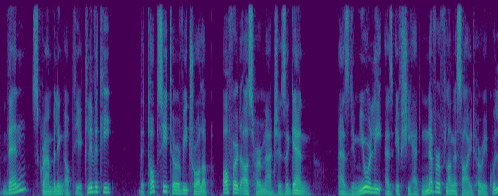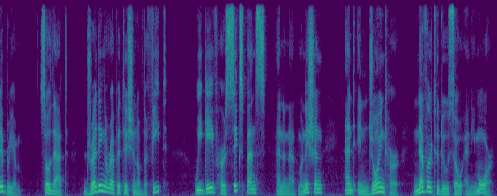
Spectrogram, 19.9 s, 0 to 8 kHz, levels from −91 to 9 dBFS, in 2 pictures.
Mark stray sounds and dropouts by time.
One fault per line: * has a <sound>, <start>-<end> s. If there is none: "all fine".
all fine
